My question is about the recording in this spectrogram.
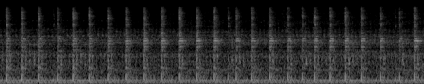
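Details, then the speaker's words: Super XL moped after engine rebuild with new crank, clutch kit and bearings, recorded near the engine: light, even ticking idle about three beats a second, earlier noise gone, confirming the crank was the fault. "தெரியுதுங்களா first வந்த அந்த sound இப்ப எதுவுமே இல்ல அப்போ crank தான் கம்ப்ளைன்ட்ன்றத நம்ம confirm பண்ணிட்டோம்"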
